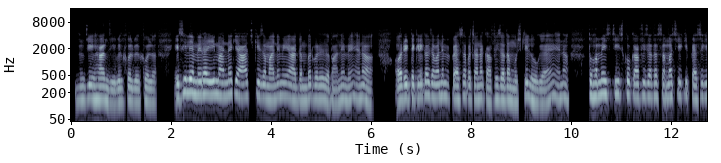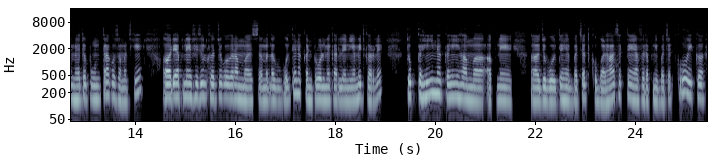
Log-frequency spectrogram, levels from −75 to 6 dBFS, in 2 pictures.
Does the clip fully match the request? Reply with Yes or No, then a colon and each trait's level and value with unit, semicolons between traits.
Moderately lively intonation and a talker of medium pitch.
Yes: average, 3.3 semitones; medium, 150 Hz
